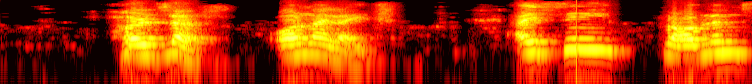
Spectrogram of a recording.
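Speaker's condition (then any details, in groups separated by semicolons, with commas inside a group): Cerebral palsy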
